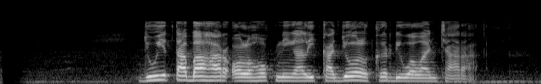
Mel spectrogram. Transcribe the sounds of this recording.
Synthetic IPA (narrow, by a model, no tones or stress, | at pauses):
d͡ʒuit̪abaɦarɔlɔɦɔk̚niŋalikad͡ʒɔlkɨrdiwawaɲt͡ʃaɾa̰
